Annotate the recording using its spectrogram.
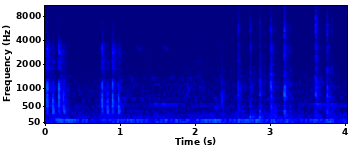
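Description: Faint clicks of computer keyboard keys being typed in a few short runs, the densest near the end, over a low steady hum.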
